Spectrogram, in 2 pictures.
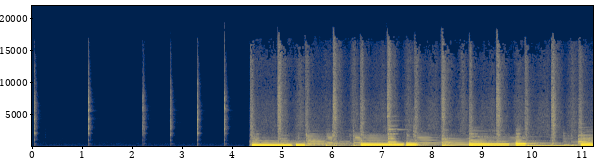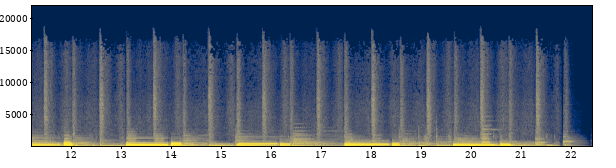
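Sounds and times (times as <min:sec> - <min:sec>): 
guitar playing scale rhythms: 0:04.4 - 0:22.1.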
